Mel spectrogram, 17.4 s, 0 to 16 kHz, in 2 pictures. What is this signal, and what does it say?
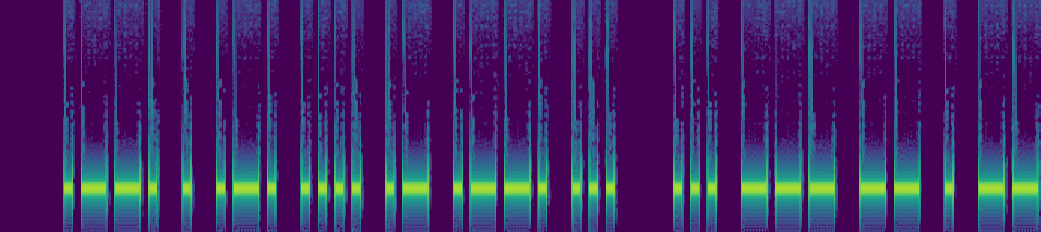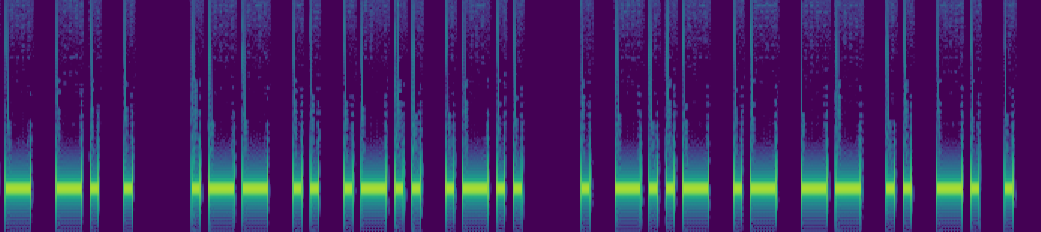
Morse code, heard as a keyed tone, about 17 wpm, 700 Hz. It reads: PERHAPS SOMEONE WILL EXAMINE
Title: Sentences from Top 1600 Words 17wpm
